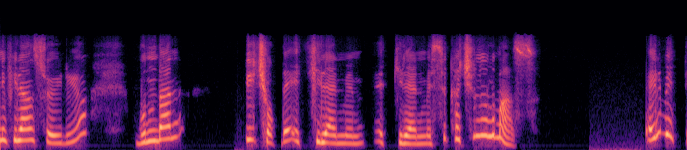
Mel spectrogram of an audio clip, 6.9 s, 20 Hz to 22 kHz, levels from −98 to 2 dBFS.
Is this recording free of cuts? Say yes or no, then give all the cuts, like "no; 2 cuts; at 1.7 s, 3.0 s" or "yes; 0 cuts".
no; 1 cut; at 2.8 s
